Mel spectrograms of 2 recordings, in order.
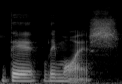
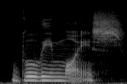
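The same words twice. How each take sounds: First: The vowel in the first word is fully sounded. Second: The vowel in the first word is dropped. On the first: The speaker calls it wrong. "ou ainda menos de limões" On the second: The speaker calls it right. "a letra E na palavra de vai cair"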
